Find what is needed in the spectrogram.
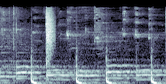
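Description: Background music with a steady beat: deep kick drums that drop sharply in pitch, sharp high percussion hits and a sustained synth chord.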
